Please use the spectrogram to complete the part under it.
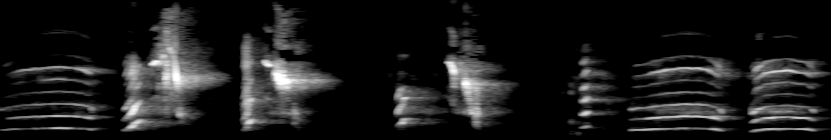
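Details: Crying of the young monkey MILA, left uncomforted by her mother MILIKA: a drawn-out whine, then several harsh rising screeches, followed by steady harmonic wails at the end.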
